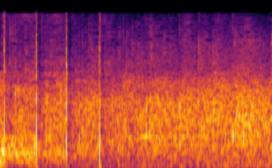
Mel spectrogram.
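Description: An audience applauds a woman present in the hall, a dense wash of overlapping handclaps with a few sharper individual claps standing out near the start, holding at a fairly loud level throughout.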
